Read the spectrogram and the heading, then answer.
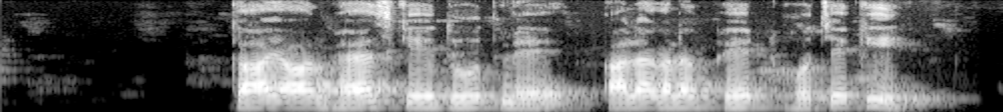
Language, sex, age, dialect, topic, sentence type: Magahi, male, 25-30, Northeastern/Surjapuri, agriculture, question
